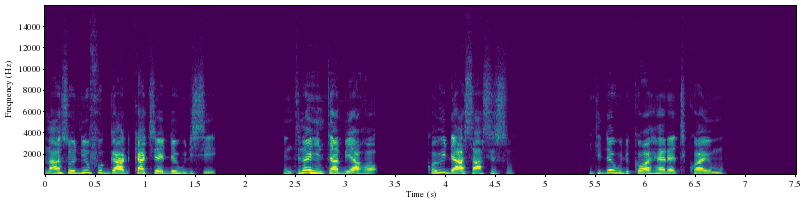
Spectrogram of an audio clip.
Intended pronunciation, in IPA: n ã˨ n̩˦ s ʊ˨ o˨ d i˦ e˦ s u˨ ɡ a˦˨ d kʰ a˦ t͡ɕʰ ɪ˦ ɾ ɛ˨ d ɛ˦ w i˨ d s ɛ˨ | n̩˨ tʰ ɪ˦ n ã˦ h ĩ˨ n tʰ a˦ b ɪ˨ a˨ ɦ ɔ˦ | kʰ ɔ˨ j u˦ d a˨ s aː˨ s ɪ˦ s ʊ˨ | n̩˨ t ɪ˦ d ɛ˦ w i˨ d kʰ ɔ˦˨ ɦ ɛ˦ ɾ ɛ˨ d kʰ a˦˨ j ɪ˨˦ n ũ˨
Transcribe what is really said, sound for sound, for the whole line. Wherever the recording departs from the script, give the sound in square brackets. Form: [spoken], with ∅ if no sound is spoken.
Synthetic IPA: n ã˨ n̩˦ s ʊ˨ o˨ d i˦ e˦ [f] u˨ ɡ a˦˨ d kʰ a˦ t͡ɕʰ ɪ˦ ɾ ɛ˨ d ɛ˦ w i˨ d s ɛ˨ | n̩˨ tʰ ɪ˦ n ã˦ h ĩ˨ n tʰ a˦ b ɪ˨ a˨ ɦ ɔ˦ | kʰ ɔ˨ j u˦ d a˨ s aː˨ s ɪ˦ s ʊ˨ | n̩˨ t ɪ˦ d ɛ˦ w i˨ d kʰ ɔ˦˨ ɦ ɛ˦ ɾ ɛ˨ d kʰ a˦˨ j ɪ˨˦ [m] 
